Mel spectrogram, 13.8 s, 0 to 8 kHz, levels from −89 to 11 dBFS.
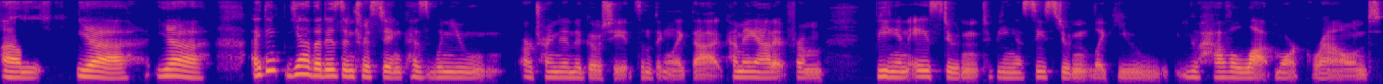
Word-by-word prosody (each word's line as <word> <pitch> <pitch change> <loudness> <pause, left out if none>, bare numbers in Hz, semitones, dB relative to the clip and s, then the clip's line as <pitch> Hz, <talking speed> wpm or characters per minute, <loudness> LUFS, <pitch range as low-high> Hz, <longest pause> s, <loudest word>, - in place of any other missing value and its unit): Um. 160 -1 +5 0.5
Yeah. 160 -7 +6 0.3
Yeah. 185 -5 +5 0.5
I - - +5
think, 360 0 +5
yeah, 245 +5 +6
that 200 -2 +5
is 195 0 +5
interesting 170 -3 +1
‘cause 165 -1 -4
when 160 +1 -2
you 155 - -5 0.2
are 175 -2 -5
trying 160 +1 -5
to 155 - -3
negotiate 150 - -5
something - - -9
like - - -9
that, - - -2
coming 165 -1 +1
at 155 -1 +1
it - - -3
from 80 +1 -5 0.5
being 180 -3 +2
an 160 - 0
A 180 0 +2
student 155 - -3
to 170 - -18
being 155 -2 -6
a - - -9
C 165 +2 -1
student, 155 - -3
like, 80 0 -7
you 80 -2 -9
you 170 -1 -8
have 160 0 -4
a 160 - -1
lot 150 0 +1
more 150 0 -5
ground 65 0 -5
160 Hz, 175 wpm, -24 LUFS, 150-175 Hz, 0.5 s, Yeah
